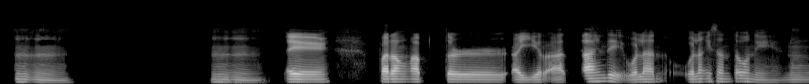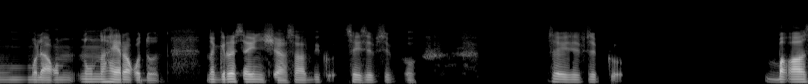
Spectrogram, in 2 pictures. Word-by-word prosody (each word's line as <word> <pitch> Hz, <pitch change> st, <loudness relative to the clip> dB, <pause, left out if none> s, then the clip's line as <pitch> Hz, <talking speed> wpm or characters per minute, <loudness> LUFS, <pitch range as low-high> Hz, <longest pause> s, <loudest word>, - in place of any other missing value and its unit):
Mm. 100 Hz, -6 st, -6 dB, 1.4 s
Mm, 110 Hz, -4 st, -7 dB, 0.2 s
eh, 115 Hz, -1 st, +7 dB, 0.5 s
parang 125 Hz, 0 st, +6 dB
after 120 Hz, 0 st, +2 dB, 0.6 s
a 115 Hz, -, +3 dB
year 110 Hz, +1 st, -1 dB
at 110 Hz, -, 0 dB
ah, 135 Hz, +1 st, +7 dB
hindi 145 Hz, +1 st, -1 dB
wala 120 Hz, +2 st, +1 dB, 0.3 s
walang 130 Hz, +3 st, 0 dB
isang 135 Hz, 0 st, -4 dB
taon, 140 Hz, +1 st, -2 dB
eh, 105 Hz, -2 st, -8 dB
nung 110 Hz, 0 st, -11 dB
wala 110 Hz, -1 st, +1 dB
akong 110 Hz, 0 st, -4 dB
nung 125 Hz, 0 st, -3 dB
na-hire 120 Hz, -2 st, +3 dB
ako -, -, 0 dB
do'n, -, -, -8 dB, 0.5 s
nag-resign 120 Hz, 0 st, +2 dB
siya. 100 Hz, -2 st, -1 dB
Sabi 105 Hz, +3 st, -4 dB
ko, -, -, -19 dB
sa 115 Hz, -, -3 dB
isip-isip 110 Hz, +2 st, -9 dB
ko -, -, -13 dB, 1.3 s
sa 130 Hz, -4 st, -2 dB
isip-isip 115 Hz, 0 st, -5 dB
ko. -, -, -10 dB, 1.5 s
Baka 120 Hz, 0 st, +5 dB
115 Hz, 120 wpm, -25 LUFS, 110-125 Hz, 1.5 s, eh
